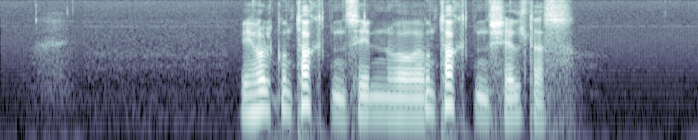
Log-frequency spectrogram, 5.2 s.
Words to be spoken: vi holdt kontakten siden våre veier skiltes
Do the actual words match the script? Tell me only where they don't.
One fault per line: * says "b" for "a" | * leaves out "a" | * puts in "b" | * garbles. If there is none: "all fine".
* says "kontakten" for "veier"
